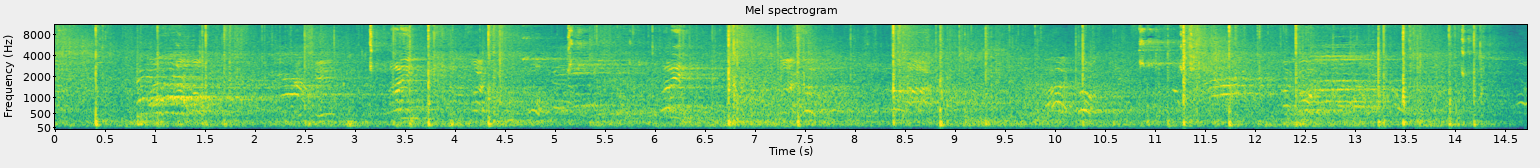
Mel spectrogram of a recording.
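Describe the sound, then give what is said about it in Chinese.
The Chung Cheng University women's volleyball team practising in the university gymnasium: frequent sharp, loud smacks of balls being hit and bouncing, arriving in an irregular rhythm over a steady wash of indistinct voices and shouts. “那照惯例，照上一季的惯例，我们访问球队就是给大家听听看他们练球的声音。”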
